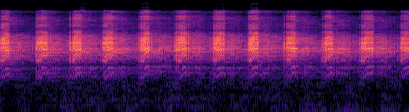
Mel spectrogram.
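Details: Sunda bush warbler master song, tembakan and besetan style, for tutoring other birds: eleven loud rasping high notes at a steady, slightly slower pace, about every third of a second.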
